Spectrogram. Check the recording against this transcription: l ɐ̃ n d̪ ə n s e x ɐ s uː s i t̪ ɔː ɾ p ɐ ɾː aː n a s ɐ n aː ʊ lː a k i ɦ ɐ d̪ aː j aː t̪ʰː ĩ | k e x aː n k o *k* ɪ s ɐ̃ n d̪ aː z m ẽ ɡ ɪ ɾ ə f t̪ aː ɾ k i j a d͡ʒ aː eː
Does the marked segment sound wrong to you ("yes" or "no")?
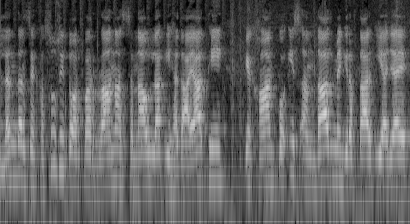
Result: yes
